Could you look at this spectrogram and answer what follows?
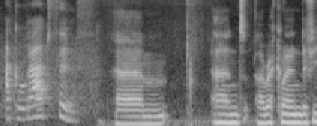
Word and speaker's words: Akkurat 5: So there you go, Vincent Akkurat 5, which should be pronounced Akkurat 5.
